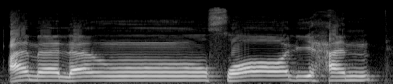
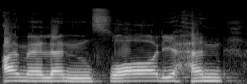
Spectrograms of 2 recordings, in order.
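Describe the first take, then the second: First: The n is hidden in a thick nasal sound. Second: The n is pronounced plainly with no nasal hold. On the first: "Tecvidi ise sad kalın olduğu için e, ihfayı kalın"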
